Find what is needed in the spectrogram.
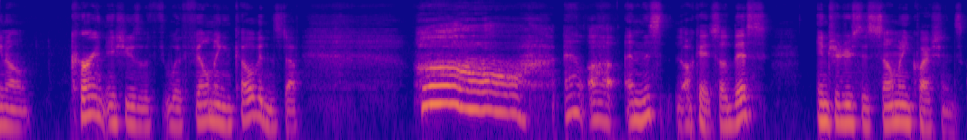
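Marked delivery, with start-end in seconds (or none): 4.2-5.6 loud, high, drawn-out sigh; exasperated sigh. Real, not acted. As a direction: let out a big, long sigh. Reacting to a long wait.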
